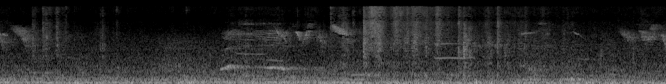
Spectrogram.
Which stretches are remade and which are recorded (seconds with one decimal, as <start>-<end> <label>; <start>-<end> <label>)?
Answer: 0.0-6.7 recorded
